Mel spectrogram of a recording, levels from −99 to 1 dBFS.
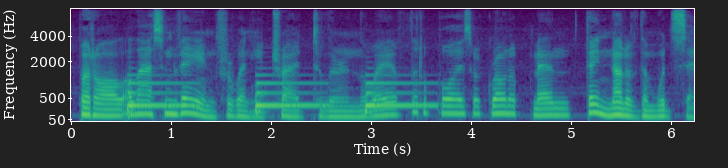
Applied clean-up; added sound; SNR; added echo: none; Guitar; 2 dB; none.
